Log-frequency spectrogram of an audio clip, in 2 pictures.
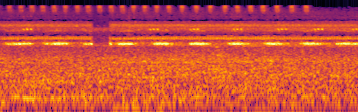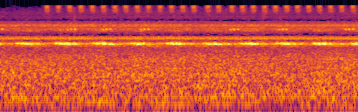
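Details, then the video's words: Crickets chirping in the evening beside a deck with decoration lights: a steady run of short, high, ringing chirps, about thirteen in eleven seconds, over a low, constant outdoor hiss. "Chihuahua Puppy Laying On Deck with Cricket Sounds"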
